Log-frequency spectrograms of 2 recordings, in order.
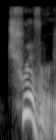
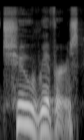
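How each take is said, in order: First: The two words merge into one short word. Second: Both words are said fully and separately. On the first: "locals might say Trivers" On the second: "it's spelled like you can imagine"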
